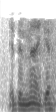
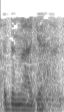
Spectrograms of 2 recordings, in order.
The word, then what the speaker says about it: ابن ماجه: عندنا هنا نقط ابن ماجة ونونه، والصواب في ضبطه أنه ينطقها ابن ماجة هكذا ولا يقال ابن ماجة يعني في حال الوصل، هذا هو الأصوب مع العلم أن من جعله شاء فإن له وجه.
